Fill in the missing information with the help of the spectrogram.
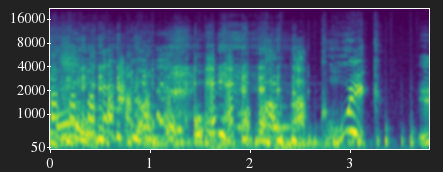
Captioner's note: all laugh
